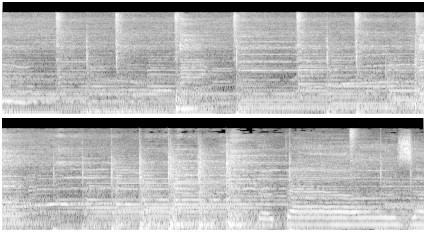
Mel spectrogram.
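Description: Live soul-style band playing: drum kit strokes and bass guitar under held keyboard and guitar chords. A girl's held sung note comes back in near the end.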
